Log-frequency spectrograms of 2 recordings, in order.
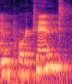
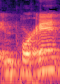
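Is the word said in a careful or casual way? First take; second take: careful; casual. First: The word is said carefully, with every sound clear. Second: The word is said casually, in a relaxed everyday way. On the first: The speaker calls it right. "not important" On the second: The speaker calls it wrong. "I say important"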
